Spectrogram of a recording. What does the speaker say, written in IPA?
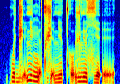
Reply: kʷ ɛ d͡ʒ ḛ lʲ ø ŋ ɛ̰ tʲ ʒ ɛ̰ lʲ ø t̪ʰ o̰ ʒ lʲ u sʲ e ʔ ḛ

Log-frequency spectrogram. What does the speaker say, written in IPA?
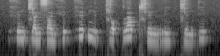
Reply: h e˧ n t͡ɕ a˨˩ j s a˨˩ j h e˦˥ k̚ h e˥˩ ʔ ŋ e˨˩ k̚ t͡ɕ ɔ˨˩ ʔ p l a˥˩ p̚ t͡ɕʰ e˨˩ n r iː˨˩ k̚ t͡ɕ e˩˦ n k i˥˩ t̚

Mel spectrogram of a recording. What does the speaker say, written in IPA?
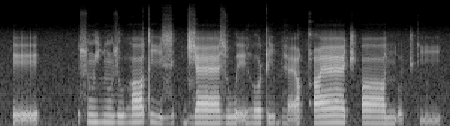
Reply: ḛ | s ũ j ʎ ũ z u ɦ ɒ t i z | d͡ʑ æː z w ḛ ɦ o ʈ i bʱ æ̰ ə̯ qʼ æː t͡ʃʼ ɒː ɲ o̰ t͡ʃʼ ḭ

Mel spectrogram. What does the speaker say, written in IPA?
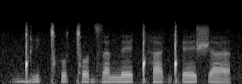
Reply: ɡ͡ǃ i ǀʰ u ǀ o d͡z æ n e ǃʰ æ ǃʼ e ʃ æ

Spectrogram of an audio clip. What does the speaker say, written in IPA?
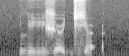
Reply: l i ʒ œ d͡ʑ ɐ ʔ

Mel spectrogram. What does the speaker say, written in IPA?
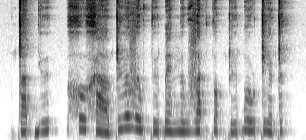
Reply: ʈ a˨˩ t̚ j ɨ˧ | x o˧ x aː˨˩˨ ʈ ɨ˧ ə̯ v ə˨˩ w t̪ ɨ˧ ɓ ɛ˧ ŋ ə˧ w v a˦˥ k̚ t̪ ɔ˨˩ k̚ ʈ ɨ˨˩˦ ɓ o˧ w ʈ i˨˩ ə̯ ʈ ə˦˥ k̚

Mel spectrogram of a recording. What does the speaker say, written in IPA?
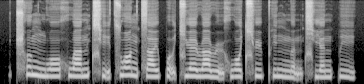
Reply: ʈ͡ʂʰ ɤ˥˩ ŋ n̪ w ɔ˧˥ x w a˧˥ n t͡ɕʰ ḭ˨˩ t͡s w ɑ˥˩ ŋ t͡s a˧˥ ɪ̯ p ɤ̰˨˩ t͡ɕ ɥ ɛ˥˧ ɻ ä˥˩ ɻ ɻ̩˨˩ x w ɔ˥˧ t͡ɕʰ y˥˧ pʰ i˥˩ ŋ n̪ ə̰˨˩ n t͡ɕʰ j ɛ˥ n p i˥˩

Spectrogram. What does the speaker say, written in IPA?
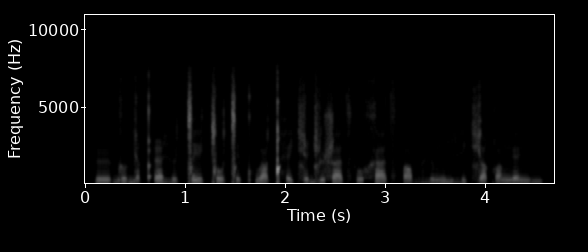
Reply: ø ɡ ɤ ɡ i qʼ i ɦ ø ǀ e ǀ o ǀ e kʷʼ ɑ ǃʰ ɛ t͡ɕ ɑ d͡ʑ ø ʂ a t͡sʼ o x a t͡sʼ ɑ bʱ ø m i ɦ e t͡ɕ ɤ q o ŋ ɛ ŋ i

